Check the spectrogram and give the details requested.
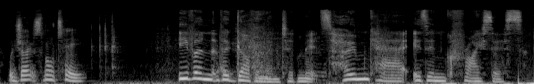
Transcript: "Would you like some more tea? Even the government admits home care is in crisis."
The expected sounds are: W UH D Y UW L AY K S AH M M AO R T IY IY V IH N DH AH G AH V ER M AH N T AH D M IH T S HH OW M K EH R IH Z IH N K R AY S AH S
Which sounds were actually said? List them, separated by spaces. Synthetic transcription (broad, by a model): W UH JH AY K S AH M M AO L T IY IY V IH N DH AH G AH V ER M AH N T AH D M IH T S HH OW M K EH R IH Z IH N K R AY S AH S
